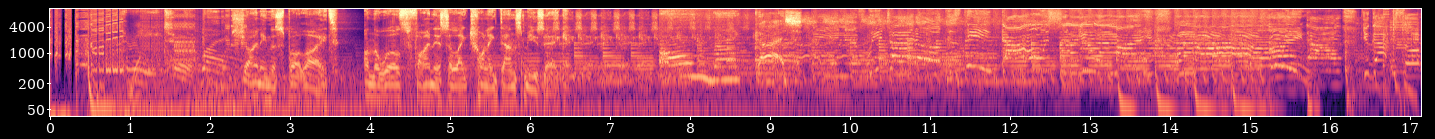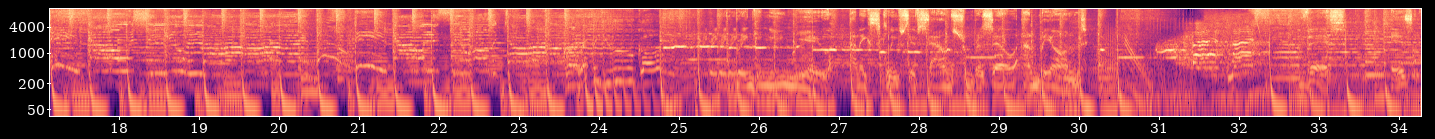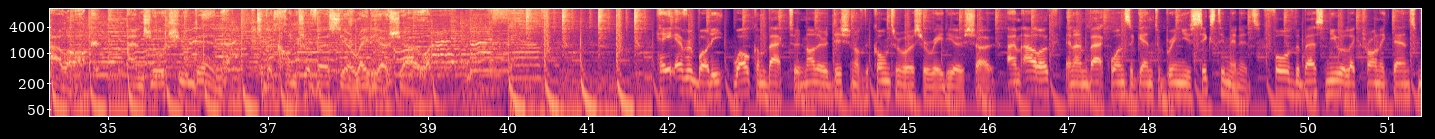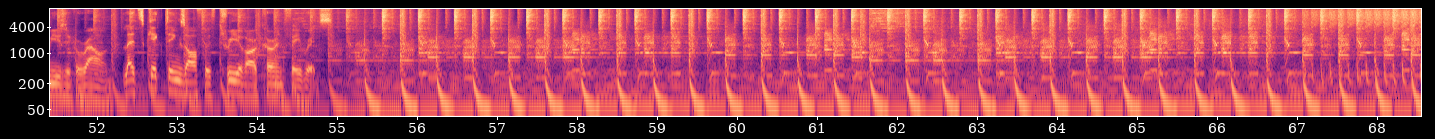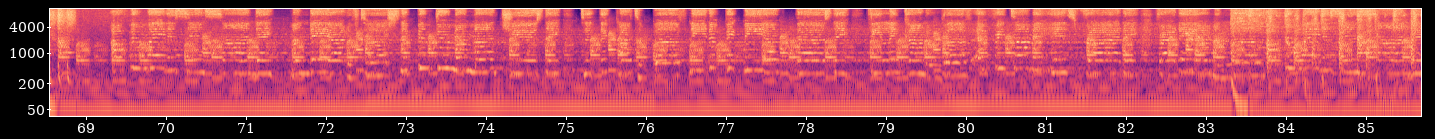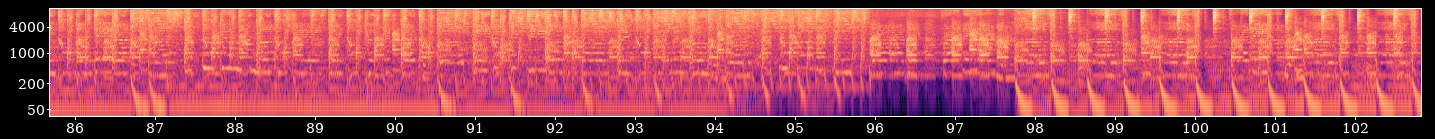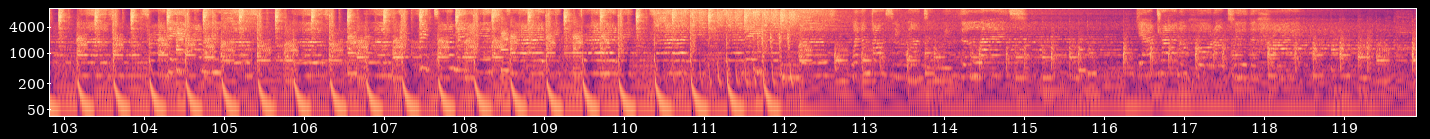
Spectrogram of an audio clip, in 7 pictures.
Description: DJ Mix & Live Set
genre: EDM , House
